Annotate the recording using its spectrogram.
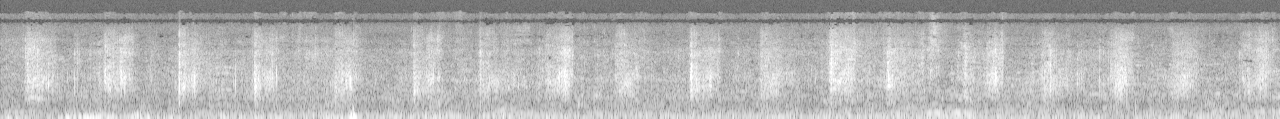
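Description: Footsteps of a person walking at an easy pace, about three steps every two seconds.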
